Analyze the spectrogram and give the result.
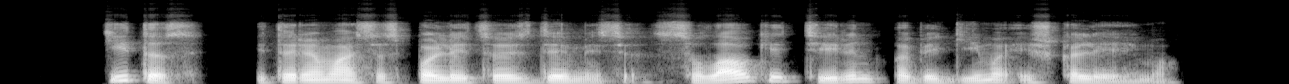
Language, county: Lithuanian, Utena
